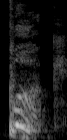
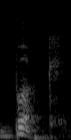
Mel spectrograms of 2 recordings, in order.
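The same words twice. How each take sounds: First: It is said very loudly. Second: It is said at normal, soft volume.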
